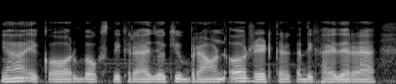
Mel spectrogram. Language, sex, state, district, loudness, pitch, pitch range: Hindi, male, Jharkhand, Garhwa, -18 LUFS, 120 Hz, 115-125 Hz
